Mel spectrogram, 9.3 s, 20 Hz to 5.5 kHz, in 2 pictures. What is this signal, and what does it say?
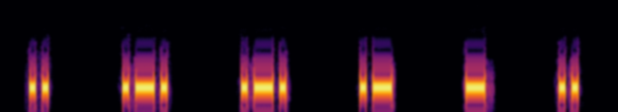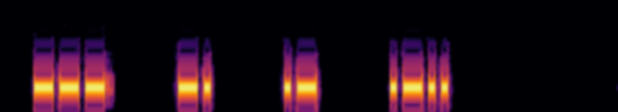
Morse code, heard as a keyed tone, about 25 wpm, spaced as for 12 wpm, 600 Hz. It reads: IRRATIONAL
